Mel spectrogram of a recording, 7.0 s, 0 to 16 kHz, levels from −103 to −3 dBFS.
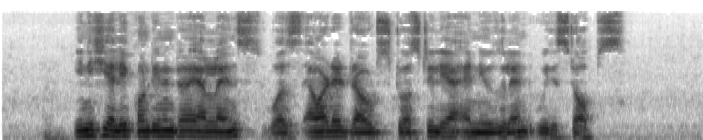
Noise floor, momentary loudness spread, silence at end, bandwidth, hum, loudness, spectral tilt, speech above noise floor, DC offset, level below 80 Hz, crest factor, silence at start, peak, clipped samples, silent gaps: -58 dBFS; 9 LU; 0.8 s; 11.5 kHz; none; -18 LUFS; -6 dB/octave; 41 dB; under 0.1%; -48 dBFS; 18 dB; 0.45 s; -2 dBFS; under 0.1%; none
